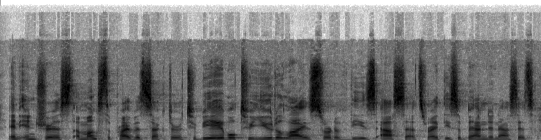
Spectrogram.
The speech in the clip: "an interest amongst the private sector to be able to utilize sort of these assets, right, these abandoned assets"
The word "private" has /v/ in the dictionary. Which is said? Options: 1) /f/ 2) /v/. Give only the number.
2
